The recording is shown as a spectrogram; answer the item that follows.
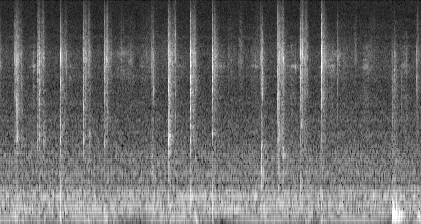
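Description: Tarot deck being shuffled by hand: a run of sharp, irregular card clicks, two or three a second, with a louder low thump near the end.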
